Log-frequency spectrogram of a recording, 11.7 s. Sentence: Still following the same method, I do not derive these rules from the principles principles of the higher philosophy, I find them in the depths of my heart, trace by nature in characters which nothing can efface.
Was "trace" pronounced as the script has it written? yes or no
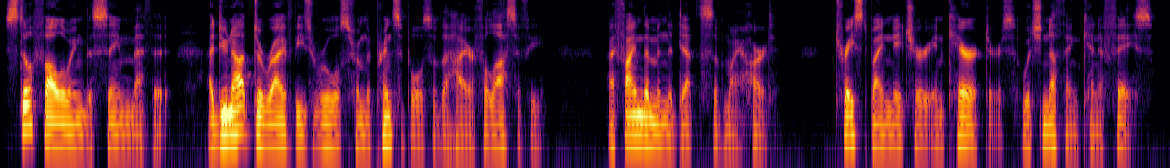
no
